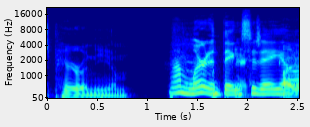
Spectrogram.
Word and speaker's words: perineum: in there you got pronounced perum it's perenium I'm learning things today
